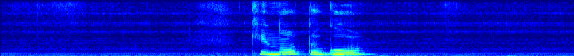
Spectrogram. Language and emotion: Russian, sad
